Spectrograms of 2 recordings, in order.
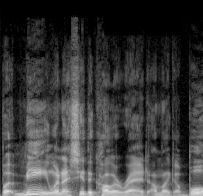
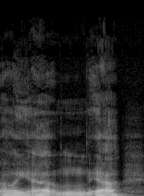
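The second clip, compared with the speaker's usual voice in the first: mock, very slow, seductive sexy drawl; 4 semitones higher, 10 dB quieter than usual. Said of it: "talking to him in a sexy voice".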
